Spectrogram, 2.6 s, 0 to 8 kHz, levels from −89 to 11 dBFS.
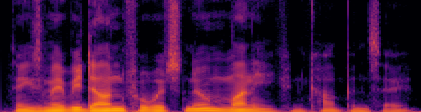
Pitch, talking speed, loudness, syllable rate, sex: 105 Hz, 230 wpm, -14 LUFS, 5.5 syllables/s, male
